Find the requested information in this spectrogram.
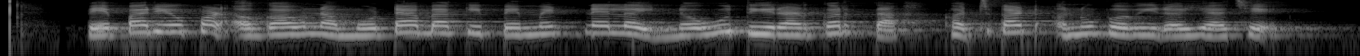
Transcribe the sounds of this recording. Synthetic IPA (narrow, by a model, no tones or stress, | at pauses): ʋɛpaɾijopəɳʔəɡaʋnamoʈabakipemeɳʈneləinəʋũd̪ʱiɾaɽ̃kəɾt̪akʰət͡ʃkaʈənubʱəʋiɾəɦjat͡ʃʰe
